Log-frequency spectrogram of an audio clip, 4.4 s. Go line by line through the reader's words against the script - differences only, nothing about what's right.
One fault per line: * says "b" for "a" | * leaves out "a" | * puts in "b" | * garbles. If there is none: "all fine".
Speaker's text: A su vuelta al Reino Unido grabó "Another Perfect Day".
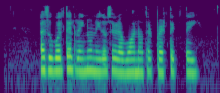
* puts in "se"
